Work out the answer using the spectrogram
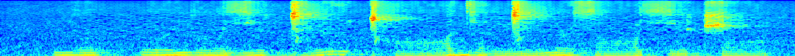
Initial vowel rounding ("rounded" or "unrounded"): rounded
